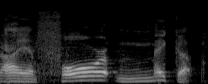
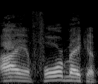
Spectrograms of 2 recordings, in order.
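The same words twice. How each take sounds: First: I am for makeup drawn out slowly, each word weighted, for stressed; slow emphatic repeat. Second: Said in the usual way. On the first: Shown as a demonstration. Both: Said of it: "Come on, everybody say amen".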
